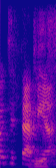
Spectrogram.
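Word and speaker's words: Deufemia: me pronounce his name Marco how do you pronounce his last name defia Marco defia defia yeah defia okay okay and was written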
